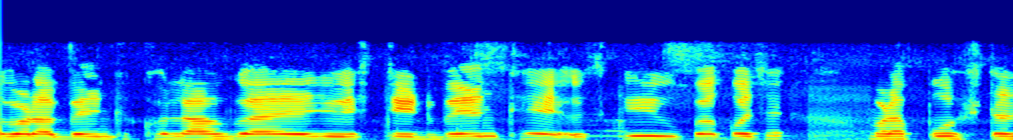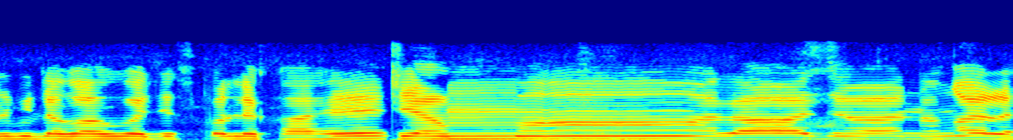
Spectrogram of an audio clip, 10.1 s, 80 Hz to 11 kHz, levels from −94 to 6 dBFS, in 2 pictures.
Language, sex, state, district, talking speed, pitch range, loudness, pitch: Hindi, female, Chhattisgarh, Korba, 140 wpm, 200-210 Hz, -15 LUFS, 205 Hz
